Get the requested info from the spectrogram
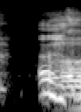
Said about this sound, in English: What's with the breathing?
